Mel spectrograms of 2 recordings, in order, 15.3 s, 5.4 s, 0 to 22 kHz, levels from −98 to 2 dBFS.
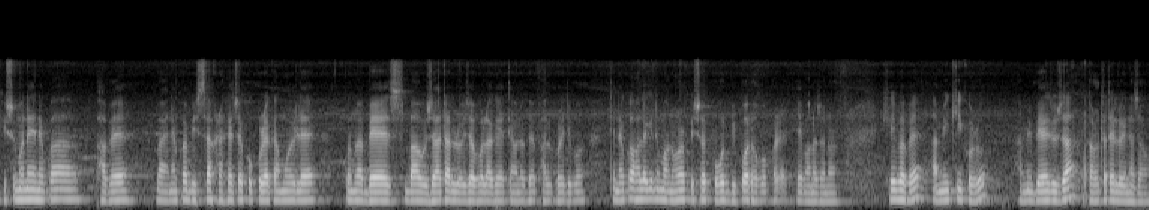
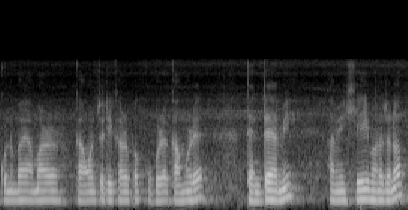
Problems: none marked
